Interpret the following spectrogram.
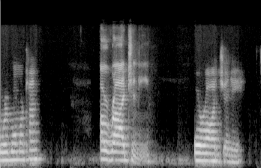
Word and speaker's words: orogeny: you repeat the word one more time erogeny orogeny o r o g e n y orogeny that is correct that's the end of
